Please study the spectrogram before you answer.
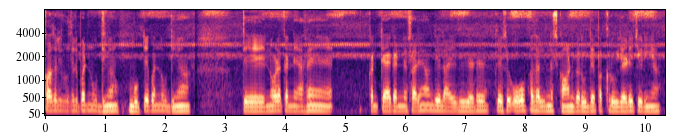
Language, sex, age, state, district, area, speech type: Dogri, male, 30-45, Jammu and Kashmir, Reasi, rural, spontaneous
